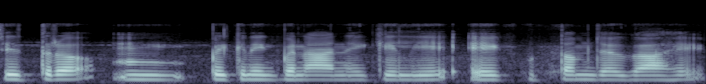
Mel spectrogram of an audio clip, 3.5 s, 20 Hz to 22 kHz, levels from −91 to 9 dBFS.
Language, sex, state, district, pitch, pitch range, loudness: Hindi, female, Bihar, Gopalganj, 180 Hz, 175-185 Hz, -19 LUFS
